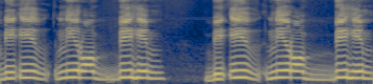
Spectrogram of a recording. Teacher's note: र को पुर करेंगे बा में कलकला खूब जमाव के साथ अदा करेंगे क्योंकि बा हरूफ कल कलकला होने के साथ-साथ मुशद्द हो रहा है।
